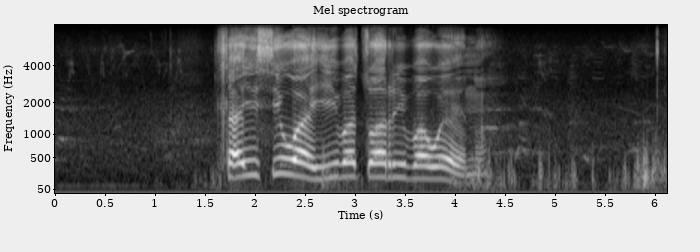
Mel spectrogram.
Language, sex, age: Tsonga, male, 21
